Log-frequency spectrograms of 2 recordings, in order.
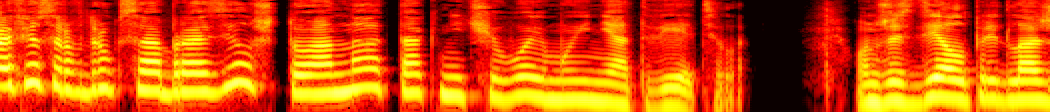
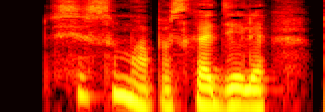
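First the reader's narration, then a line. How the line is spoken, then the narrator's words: Muttered. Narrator (Russian): пробормотала Варвара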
